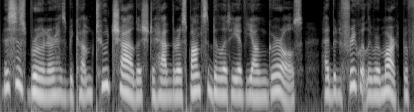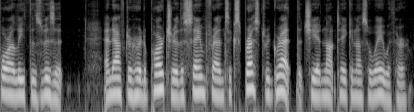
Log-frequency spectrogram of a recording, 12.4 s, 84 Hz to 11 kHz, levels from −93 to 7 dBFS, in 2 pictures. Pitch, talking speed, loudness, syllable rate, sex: 180 Hz, 185 wpm, -19 LUFS, 5.7 syllables/s, female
